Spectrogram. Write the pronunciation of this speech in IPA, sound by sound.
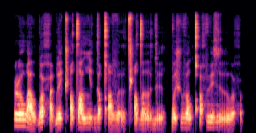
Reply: ɭo˥wa˩lˠɓo˥ ħɘ˩ɓɘː˥t͡ʃʼʉ˥tˤa˥lˠ ʎɘ˥ɡʉ˥qʼa˩ və˩rt͡ʃʼə˥dˤe˥rɡʉ˥r k͡po˥ʃ vʉ˥lˠ qʼy˥ħvyː˥zruː˩ħ

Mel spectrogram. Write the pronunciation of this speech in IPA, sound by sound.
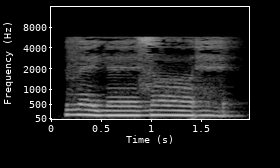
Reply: vɛjɛː zʌː ɾɛ̤

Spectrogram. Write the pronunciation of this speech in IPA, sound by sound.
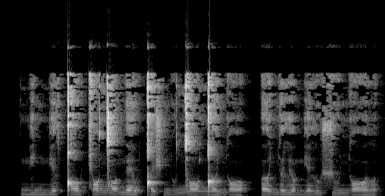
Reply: mʲɛɲmʲɛlǃɔwcɔ ŋ͡ǀɔnɛwǃɛʃ ɲuŋ͡ǀɔ ŋ͡ǃʌɲɔ | ʌɲʌlʲɔ mʲɛluʃuɲ ɔl

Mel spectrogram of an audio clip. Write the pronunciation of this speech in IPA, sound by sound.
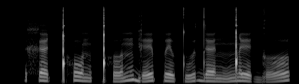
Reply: xɛ˧˩ǃʰo˧˩nǃʰɤ˩˥n ɡe˩˥pe˧˩tʷɯ˩˥dɛ˧˩n ŋ͡ǃe˧˩ɡɤ˩˥

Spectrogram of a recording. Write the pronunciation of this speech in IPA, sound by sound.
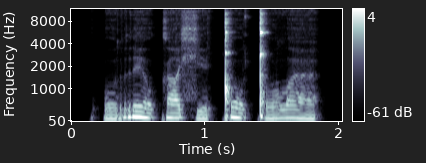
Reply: ʔo˩re˥˨o̯ ka˦xʲe˩ǃo˥˨ǃo˨˦ lˠæ˥˨

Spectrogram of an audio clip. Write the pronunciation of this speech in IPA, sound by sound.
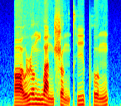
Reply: ɑ˧˥ʊ̯ɻɤ˥ŋ wa˧˥nʂɤ̰˨˩ŋt̪ʰi˥ pʰʊ˧˥ŋ

